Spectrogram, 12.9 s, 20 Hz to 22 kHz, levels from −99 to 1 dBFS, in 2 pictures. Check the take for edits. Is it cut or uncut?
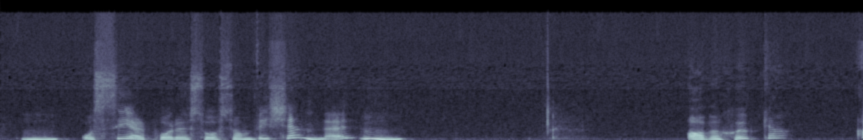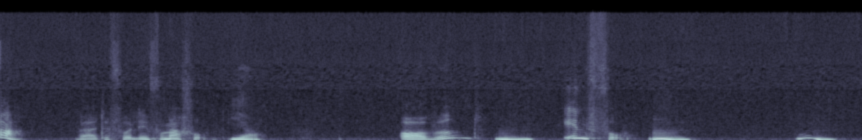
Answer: uncut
